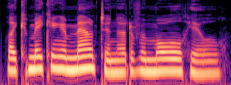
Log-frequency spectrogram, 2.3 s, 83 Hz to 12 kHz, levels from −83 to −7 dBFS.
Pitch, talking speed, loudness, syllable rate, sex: 190 Hz, 235 wpm, -16 LUFS, 5.1 syllables/s, female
